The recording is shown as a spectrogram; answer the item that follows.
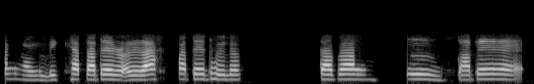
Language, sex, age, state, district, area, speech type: Assamese, female, 60+, Assam, Dhemaji, rural, conversation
